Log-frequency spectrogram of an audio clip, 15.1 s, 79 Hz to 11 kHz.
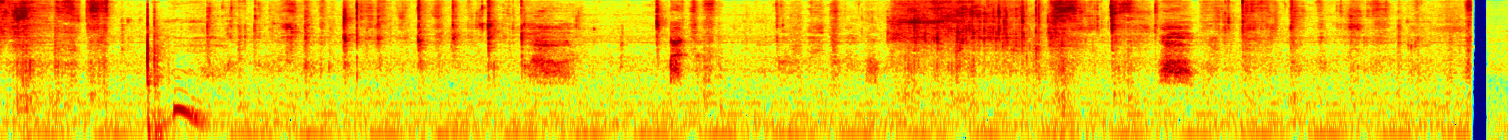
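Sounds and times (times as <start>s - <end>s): low electrical hum: 0.0s - 15.0s
chewing: 2.2s - 6.7s.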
